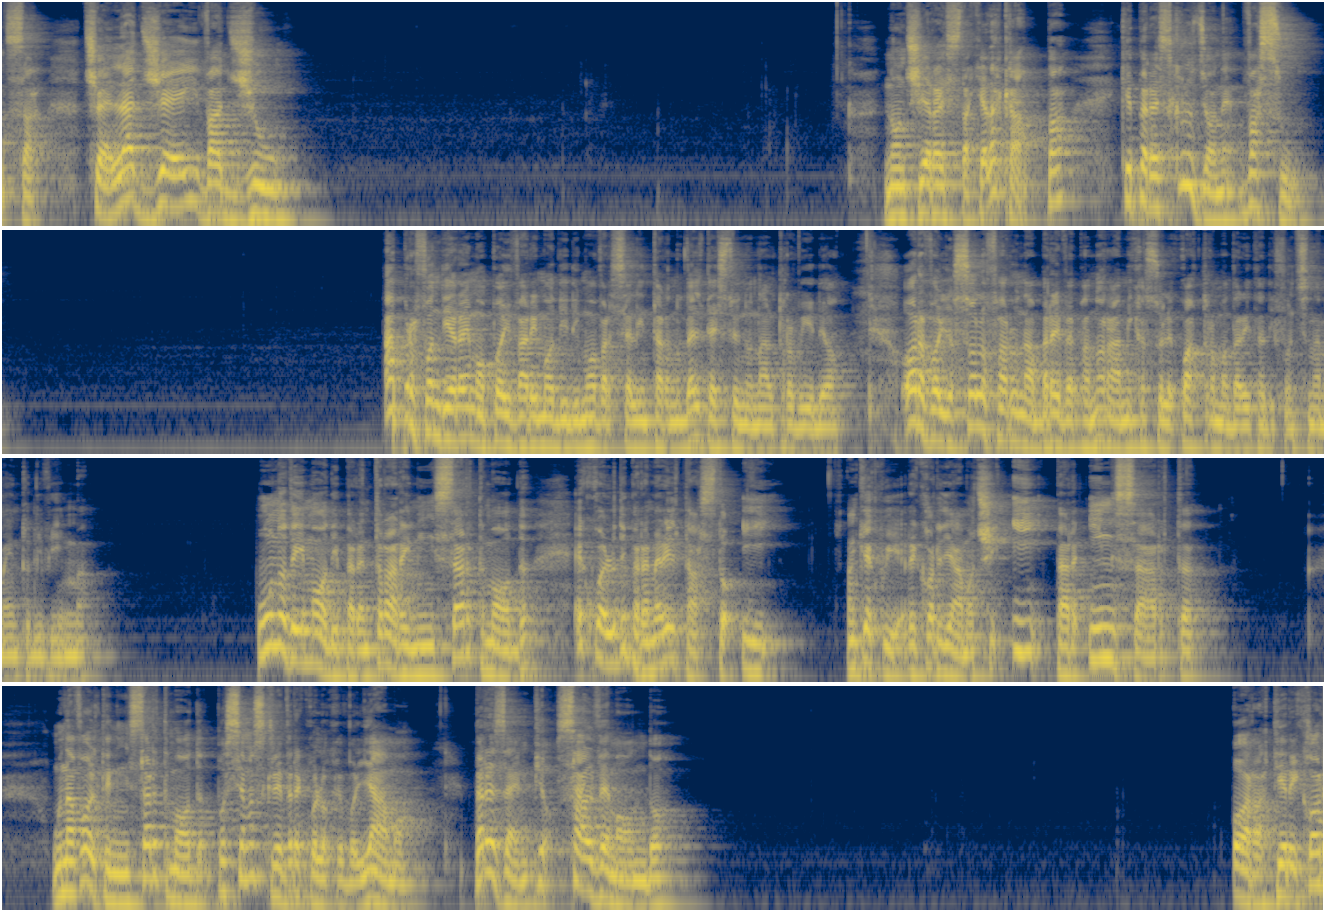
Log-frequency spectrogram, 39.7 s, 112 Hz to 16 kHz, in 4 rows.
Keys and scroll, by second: 1.1-2.3 typing, 7.7-9.0 typing, 25.6 i, 33.6-36.3 typing.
